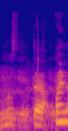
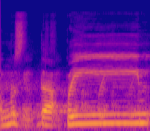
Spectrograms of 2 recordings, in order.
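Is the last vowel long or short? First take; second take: short; long. First: The last vowel is short, not drawn out. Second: The last vowel is drawn out long. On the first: The speaker calls it wrong. "नहीं पढ़ेंगे" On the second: The speaker calls it right. "इस तरह खींच के पढ़ेंगे"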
